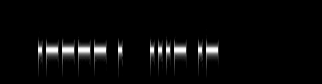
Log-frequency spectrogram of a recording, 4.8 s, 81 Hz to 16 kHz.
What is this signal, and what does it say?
Morse code, heard as a keyed tone, about 20 wpm, 700 Hz. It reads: 1E VA
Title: Field Day Exchanges - 20wpm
